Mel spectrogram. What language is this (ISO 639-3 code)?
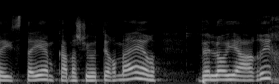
heb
